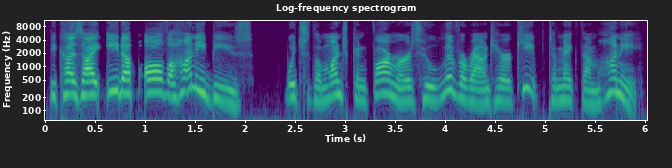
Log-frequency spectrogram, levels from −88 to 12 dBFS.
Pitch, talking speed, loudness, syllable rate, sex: 205 Hz, 210 wpm, -20 LUFS, 5.2 syllables/s, female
